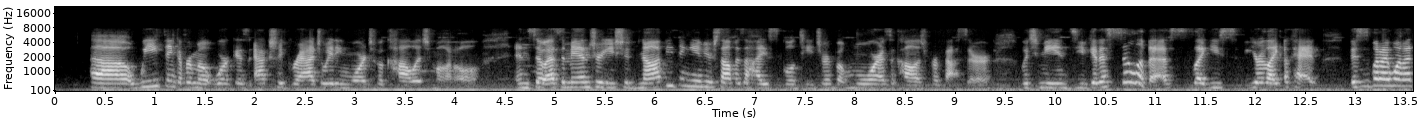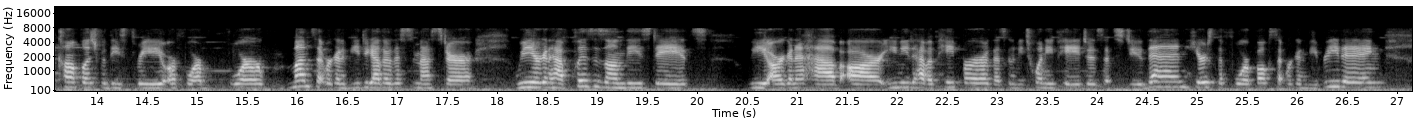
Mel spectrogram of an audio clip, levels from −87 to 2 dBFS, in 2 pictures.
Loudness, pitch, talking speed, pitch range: -18 LUFS, 205 Hz, 245 wpm, 185-230 Hz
